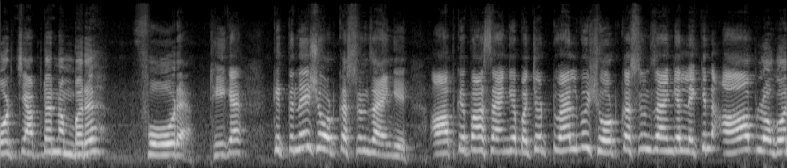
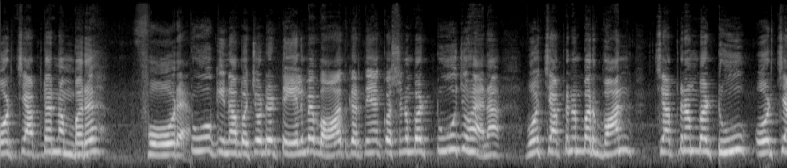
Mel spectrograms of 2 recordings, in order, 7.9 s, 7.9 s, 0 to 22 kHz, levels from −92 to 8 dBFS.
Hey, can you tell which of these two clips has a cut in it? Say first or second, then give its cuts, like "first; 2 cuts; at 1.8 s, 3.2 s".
second; 1 cut; at 1.9 s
